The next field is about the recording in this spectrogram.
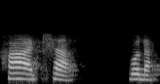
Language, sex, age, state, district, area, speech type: Marathi, female, 18-30, Maharashtra, Washim, rural, conversation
